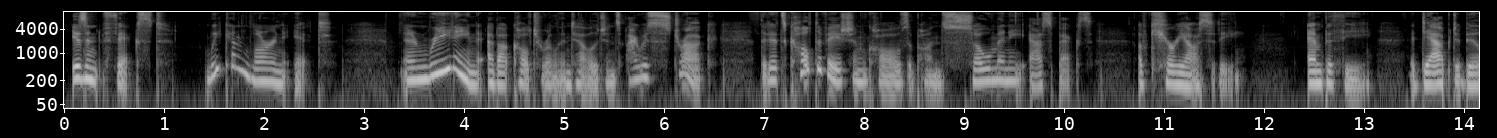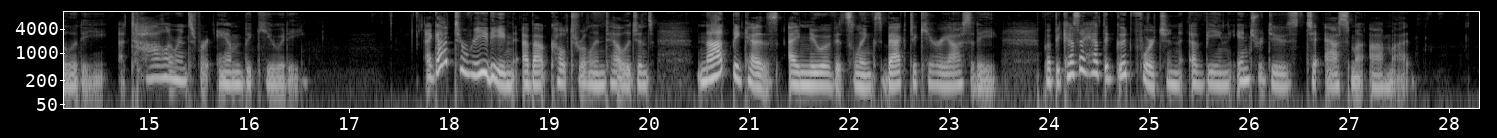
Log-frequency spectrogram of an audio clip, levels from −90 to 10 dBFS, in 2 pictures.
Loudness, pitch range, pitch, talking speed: -28 LUFS, 160-225 Hz, 175 Hz, 130 wpm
